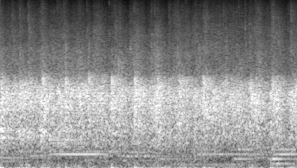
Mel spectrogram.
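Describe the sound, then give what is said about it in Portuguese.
An audience at a Christian service applauds loudly in the name of Jesus, a dense wash of many hands clapping at an even level throughout, with faint voices murmuring underneath. “Aplauda bem forte a ele em nome de Jesus.”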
